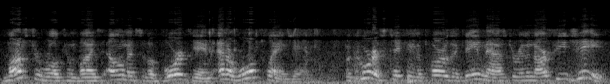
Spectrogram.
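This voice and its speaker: A man's voice: sits high, very animated, fast talker. A man narrating a live comic manga reading at a convention, recorded from a distance. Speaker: co-reader. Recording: noisy convention recording, far from mic.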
